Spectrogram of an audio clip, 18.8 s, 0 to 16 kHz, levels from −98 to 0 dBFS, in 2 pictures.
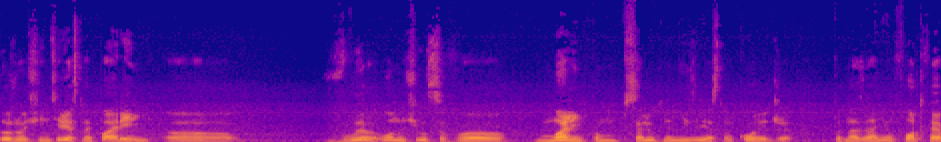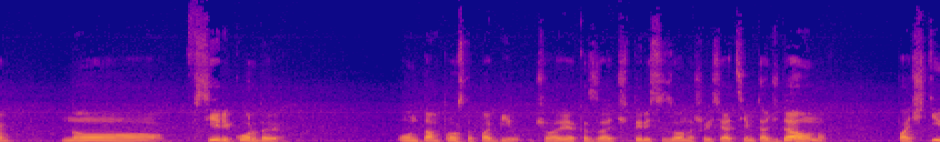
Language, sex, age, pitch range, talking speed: Russian, male, 20-39, 125-145 Hz, 95 wpm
